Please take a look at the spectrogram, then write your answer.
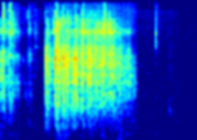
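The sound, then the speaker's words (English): Dice clatter and tumble across a hard tabletop in a quick burst of rattling clicks, settling with a final small tap; fairly loud, no voices. “Oh, my dice are killing me tonight.”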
